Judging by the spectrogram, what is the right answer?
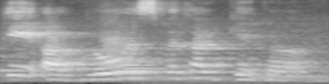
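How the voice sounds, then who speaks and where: A woman with a Trinidadian accent reads a comic rhyming story aloud in an expressive, theatrical way, with deliberate phrasing. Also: medium pitch. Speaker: guest storyteller reading aloud at a school. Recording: very echoey hall, distant mic, faint music.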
